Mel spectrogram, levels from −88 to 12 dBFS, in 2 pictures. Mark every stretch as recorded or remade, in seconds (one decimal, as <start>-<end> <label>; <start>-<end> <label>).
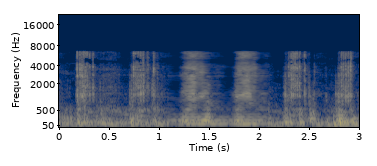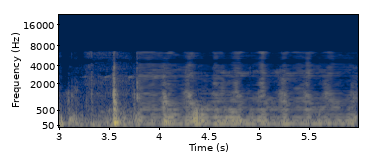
0.0-1.1 recorded; 1.1-2.1 remade; 2.1-3.8 recorded; 3.8-6.0 remade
